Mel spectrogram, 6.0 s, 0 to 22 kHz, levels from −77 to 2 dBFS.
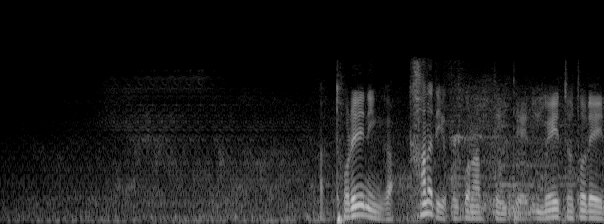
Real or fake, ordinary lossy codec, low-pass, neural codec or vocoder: fake; none; none; codec, 16 kHz, 0.9 kbps, LongCat-Audio-Codec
